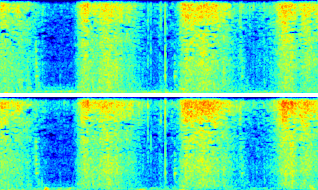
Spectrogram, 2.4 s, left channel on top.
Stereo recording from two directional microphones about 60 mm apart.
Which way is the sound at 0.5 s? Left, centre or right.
Left.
